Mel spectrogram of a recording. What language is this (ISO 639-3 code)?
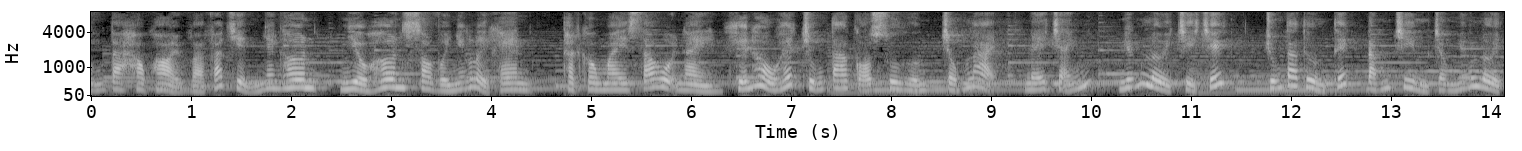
vie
